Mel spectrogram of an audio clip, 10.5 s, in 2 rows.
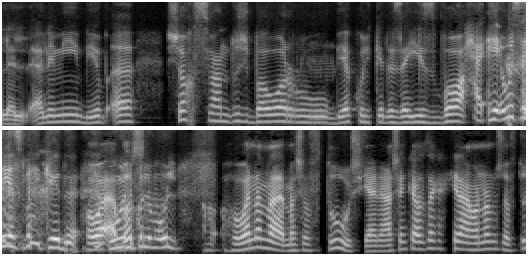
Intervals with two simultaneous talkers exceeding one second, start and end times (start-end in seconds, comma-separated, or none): none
